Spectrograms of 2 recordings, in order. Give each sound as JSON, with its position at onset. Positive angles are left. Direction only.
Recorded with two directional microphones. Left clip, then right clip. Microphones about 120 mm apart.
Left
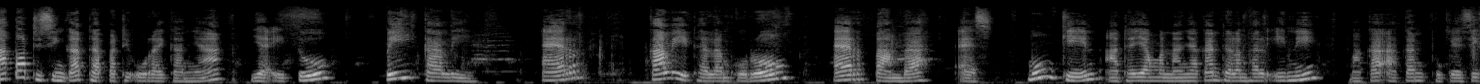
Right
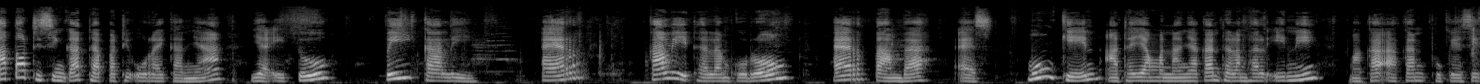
{"t": 0.0, "sound": "a woman's voice", "side_deg": -35}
